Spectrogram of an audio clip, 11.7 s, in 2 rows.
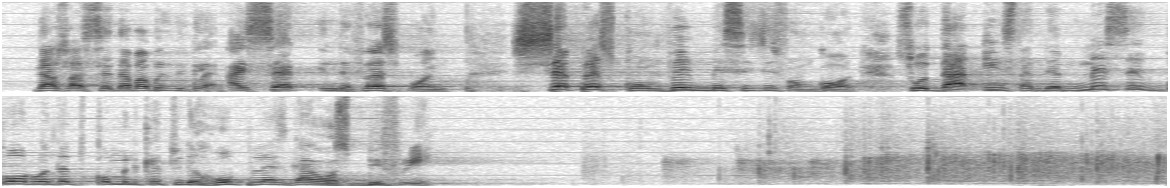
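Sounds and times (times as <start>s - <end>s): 
speech: 0.2s - 8.2s
audience clapping: 9.1s - 11.6s.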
